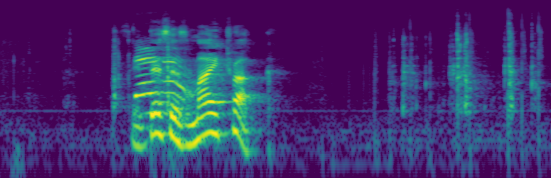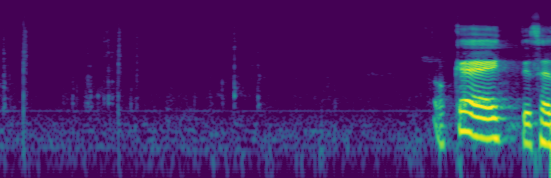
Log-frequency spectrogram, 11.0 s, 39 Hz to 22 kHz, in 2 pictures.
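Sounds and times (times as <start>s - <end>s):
plastic toy clicks and clatter: 3.7s - 6.9s.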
